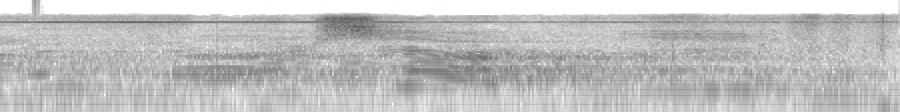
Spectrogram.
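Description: Slowed-down audio of human voices, deep and drawn out, with a long call that rises and falls about two seconds in and a short hiss just before it. A thin steady high tone runs underneath.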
